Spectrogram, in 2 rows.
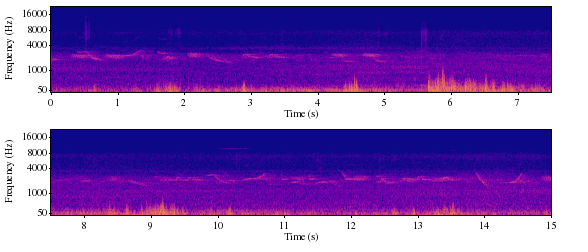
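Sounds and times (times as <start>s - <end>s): songbird singing: 0.0s - 15.0s
low rumbles: 1.6s - 10.7s.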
